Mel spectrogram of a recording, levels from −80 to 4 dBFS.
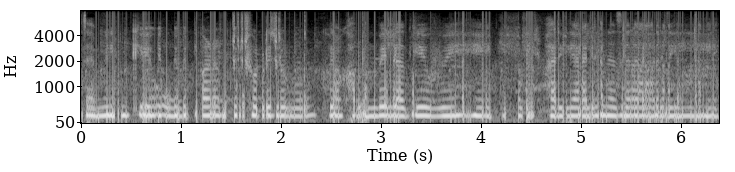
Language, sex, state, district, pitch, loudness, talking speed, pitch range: Hindi, male, Madhya Pradesh, Dhar, 225 Hz, -12 LUFS, 130 wpm, 220-230 Hz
